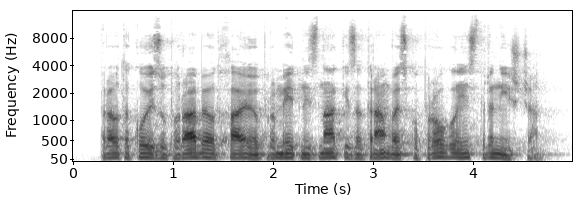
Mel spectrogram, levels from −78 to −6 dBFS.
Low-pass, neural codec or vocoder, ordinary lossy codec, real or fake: 14.4 kHz; vocoder, 44.1 kHz, 128 mel bands, Pupu-Vocoder; MP3, 64 kbps; fake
